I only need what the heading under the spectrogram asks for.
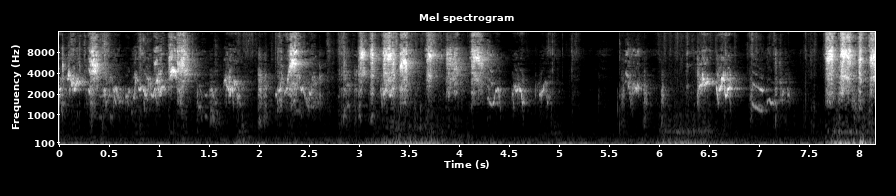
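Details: Singing budgies while playing: bursts of harsh squawks and twittering warbles alternate with short gaps, a few clear looping whistles near the end, and a loud scratchy burst to finish.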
